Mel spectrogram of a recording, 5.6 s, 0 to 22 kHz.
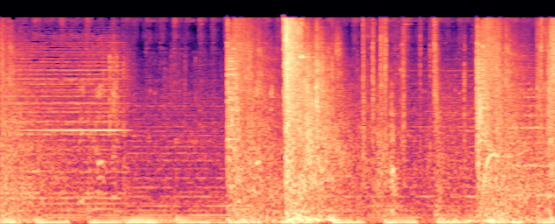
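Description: Talon sniper rifle fire in Uncharted 3 combat, several loud sharp shots with crashing impacts over a dense game soundscape, bursts spaced a second or two apart.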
